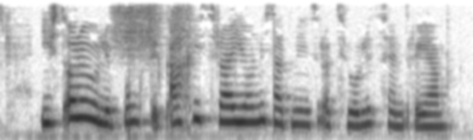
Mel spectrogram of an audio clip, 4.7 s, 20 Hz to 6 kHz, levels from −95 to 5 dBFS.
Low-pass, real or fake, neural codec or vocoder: 5.4 kHz; real; none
